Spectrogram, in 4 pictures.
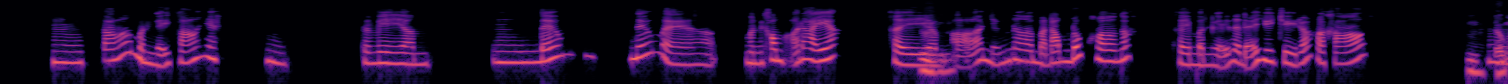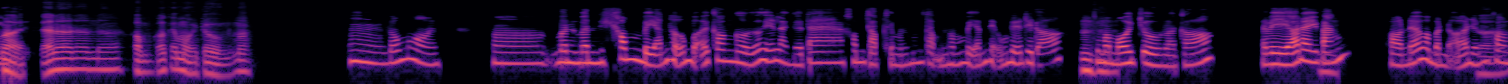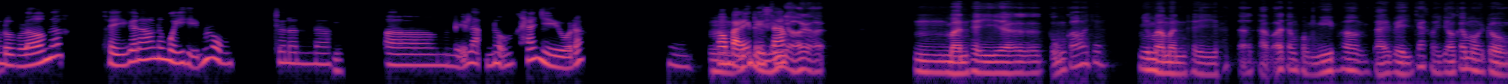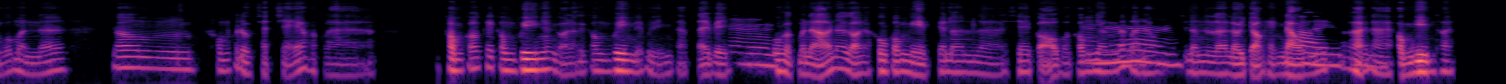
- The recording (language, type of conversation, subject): Vietnamese, unstructured, Bạn có thể chia sẻ cách bạn duy trì động lực khi tập luyện không?
- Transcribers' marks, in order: tapping; other background noise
